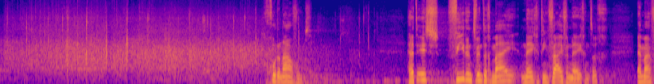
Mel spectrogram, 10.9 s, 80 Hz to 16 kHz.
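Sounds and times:
crowd applauding: 0.0s - 6.1s
speech: 4.5s - 5.4s, 6.8s - 10.8s.

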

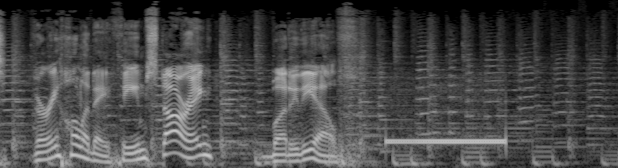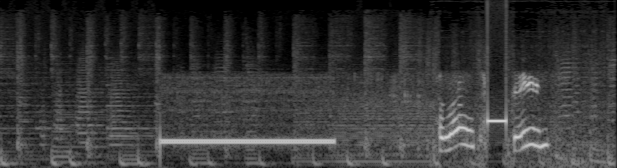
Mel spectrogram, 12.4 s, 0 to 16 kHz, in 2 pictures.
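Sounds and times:
speech: 0.0s - 3.7s
rhythmic music: 0.0s - 12.3s
telephone dial tone as a prank phone call is placed: 3.9s - 5.1s, 7.8s - 9.6s.

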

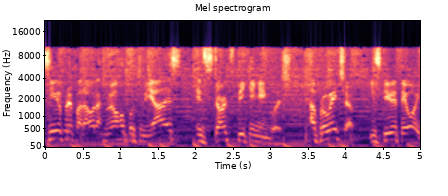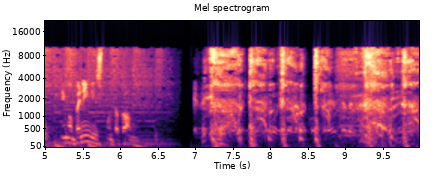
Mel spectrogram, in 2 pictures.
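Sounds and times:
speech: 0.0s - 6.4s, 7.1s - 7.8s
person clearing throat: 7.0s - 9.9s
person coughing in harsh rapid bursts: 7.0s - 9.9s.

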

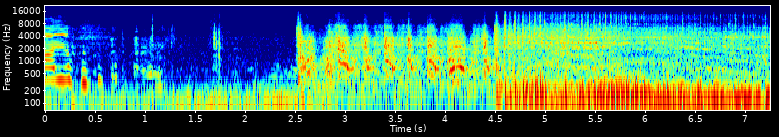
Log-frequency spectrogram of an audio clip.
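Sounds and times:
Harley motorcycle engine cranking and sputtering on a very cold day: 2.5s - 7.2s.

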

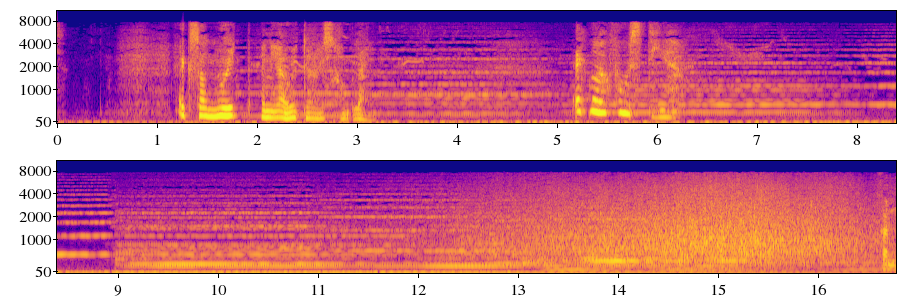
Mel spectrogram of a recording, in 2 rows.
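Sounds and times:
speech: 1.2s - 3.3s, 5.2s - 6.3s
rushing flooded river water: 9.9s - 16.7s.

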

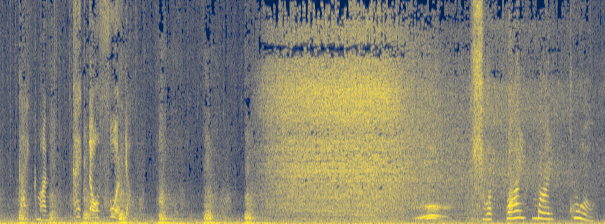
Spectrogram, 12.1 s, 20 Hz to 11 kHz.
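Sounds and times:
heavy rhythmic chuffs of a steam train: 0.4s - 12.0s
speech: 0.8s - 3.3s, 10.8s - 12.0s
steam train hissing as it pulls in: 4.9s - 12.0s.

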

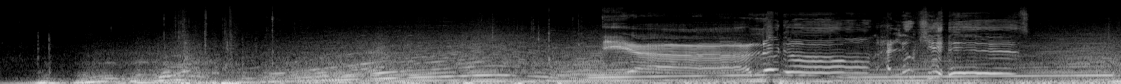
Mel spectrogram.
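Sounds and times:
Porsche 911 GT3 Touring engine revving through its gears: 0.3s - 11.2s.

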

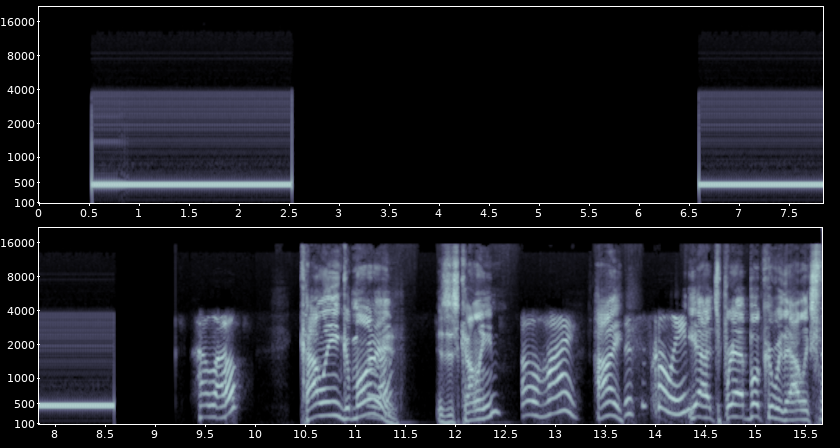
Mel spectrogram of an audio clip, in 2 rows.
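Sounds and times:
telephone dial tone while placing a call: 0.5s - 2.6s, 6.6s - 8.6s
speech: 9.4s - 9.9s, 10.5s - 15.6s.

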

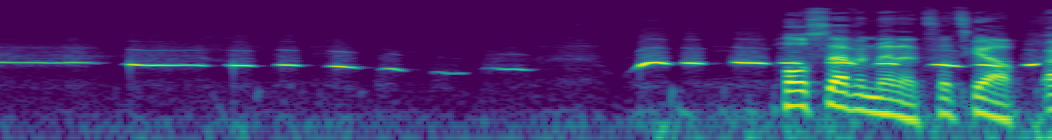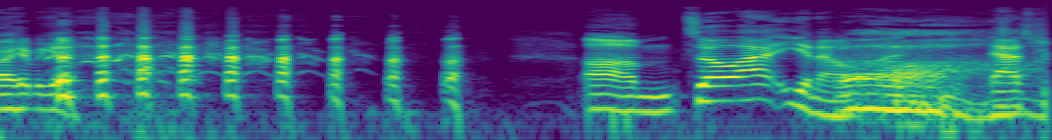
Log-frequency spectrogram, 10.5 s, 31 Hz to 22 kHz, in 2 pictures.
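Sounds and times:
person whistling a song melody: 0.0s - 4.0s
speech: 4.0s - 6.8s, 8.2s - 10.5s
laughter: 5.5s - 7.6s.

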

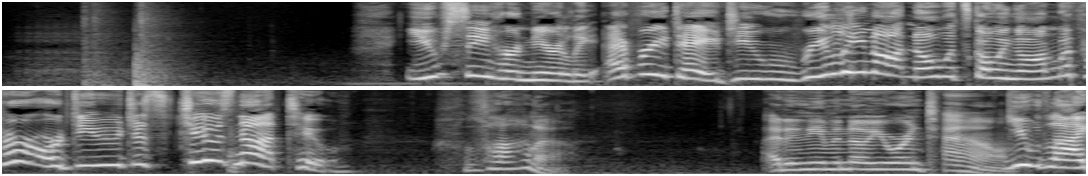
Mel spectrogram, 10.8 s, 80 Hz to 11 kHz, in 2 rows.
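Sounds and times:
door swinging shut with a solid thud: 0.0s - 1.1s
speech: 1.9s - 8.3s, 9.2s - 10.8s.

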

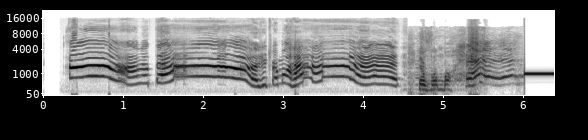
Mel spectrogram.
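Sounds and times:
person imitating a desperate scream with their voice: 0.3s - 4.4s
speech: 4.7s - 5.6s.

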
